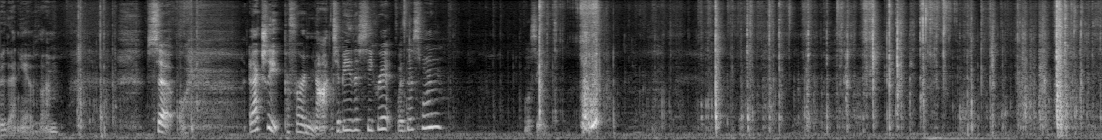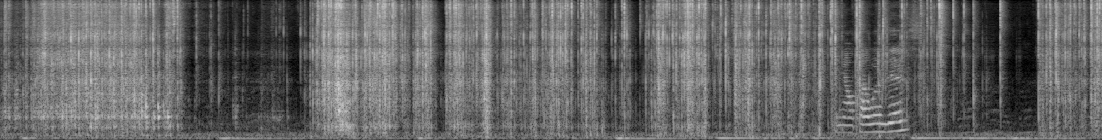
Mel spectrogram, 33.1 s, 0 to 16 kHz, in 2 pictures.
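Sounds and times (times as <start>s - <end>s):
packaging crackling and rustling: 7.4s - 33.0s
packaging crinkling: 8.2s - 33.0s.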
